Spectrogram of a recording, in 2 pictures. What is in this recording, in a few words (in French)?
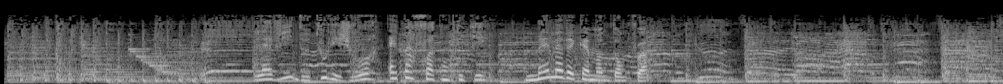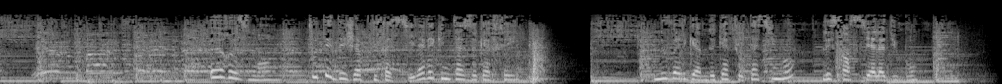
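Spot Tv Fraîche complice souriante, voix off féminine; Tassimo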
